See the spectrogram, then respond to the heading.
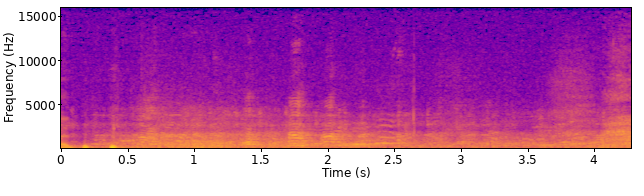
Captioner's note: laughter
